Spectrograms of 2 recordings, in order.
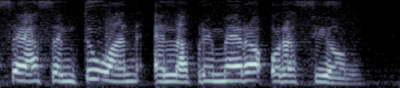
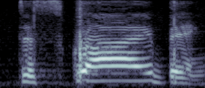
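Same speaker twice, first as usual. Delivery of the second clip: slow "Describing", middle syllable long and strong; stress on second syllable; 3 dB louder, much slower than usual. Shown as a demonstration. Teacher has class clap the word, "Describing" stressed on the second syllable. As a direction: lean hard on SCRIB in "Describing". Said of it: "Listen and clap".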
